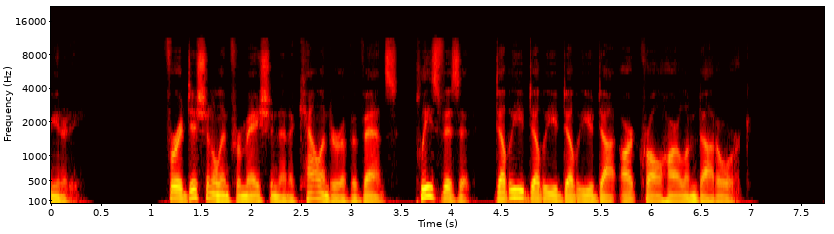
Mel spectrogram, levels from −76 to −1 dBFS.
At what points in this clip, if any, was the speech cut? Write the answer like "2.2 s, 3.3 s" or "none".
none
